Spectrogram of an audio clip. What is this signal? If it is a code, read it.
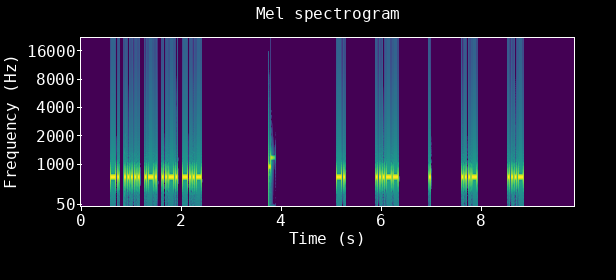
Morse code, heard as a keyed tone, about 36 wpm, spaced as for 18 wpm, 700 Hz. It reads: N5RFX N3EVV
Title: USA Call Signs - 5 Characters - 6x Character Spacing - 35wpm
